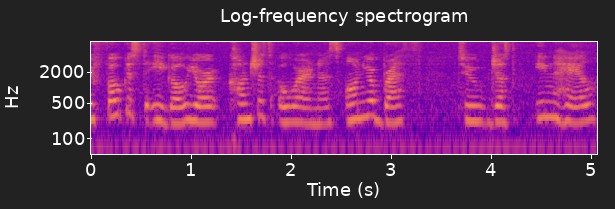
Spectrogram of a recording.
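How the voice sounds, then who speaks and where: Over noticeable background noise, a woman with a fairly high pitch speaks at a moderate pace in a fairly even intonation. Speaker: astrology content creator. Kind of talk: spiritual monologue.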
